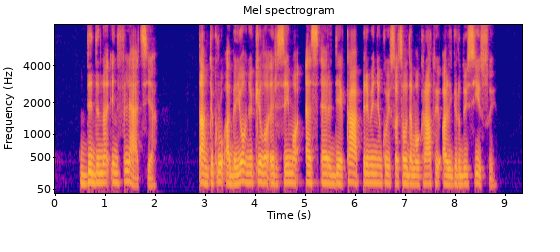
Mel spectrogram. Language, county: Lithuanian, Vilnius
